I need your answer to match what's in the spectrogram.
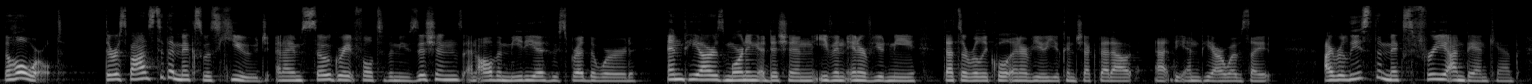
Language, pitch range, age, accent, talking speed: English, 175-210 Hz, 20-39, American, 210 wpm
